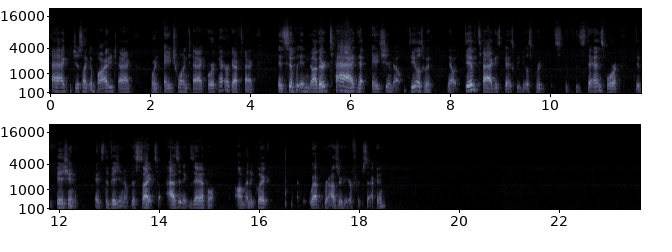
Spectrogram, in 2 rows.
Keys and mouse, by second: 16.3 click.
